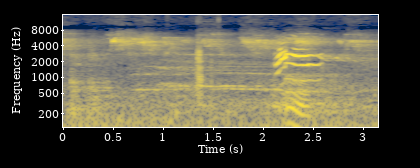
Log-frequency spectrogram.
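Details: Black stray cat in Morocco, hungry, thirsty and thought to have newborn kittens, lets out a single short wavering meow near the end amid steady outdoor hiss.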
